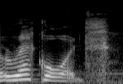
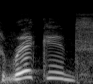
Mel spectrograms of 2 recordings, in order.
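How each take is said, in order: First: "records" the British way, with a full second syllable, rec-ords; mock British "records"; British accent. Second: Said in the usual way. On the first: Shown as a demonstration. Vlogger showing how Britain says records, British accent. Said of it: "as they say in Britain".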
